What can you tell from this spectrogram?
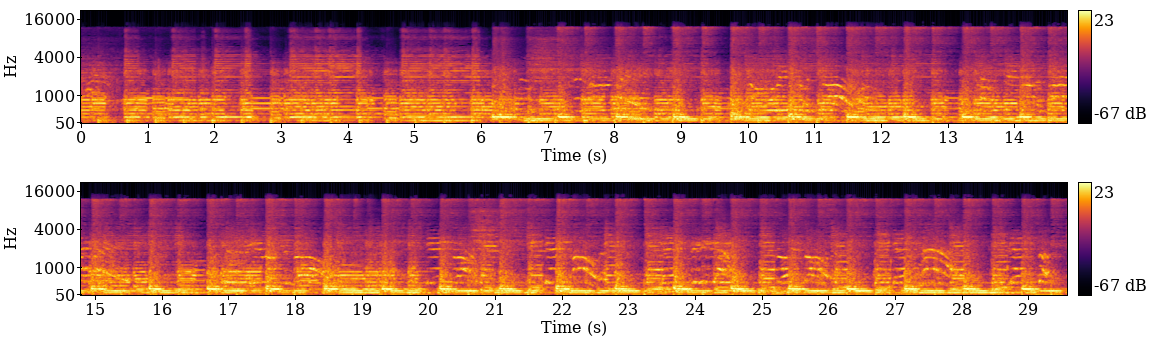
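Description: Live band playing an amplified song: electric guitars and drums, with a sung vocal line.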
